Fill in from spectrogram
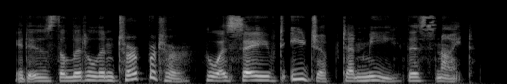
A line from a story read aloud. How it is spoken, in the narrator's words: said Thutmose, in the gentlest tone she had ever heard him use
